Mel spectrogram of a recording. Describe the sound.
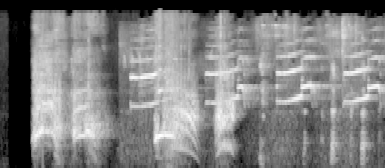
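An eagle cry sound effect: a string of shrill, high-pitched screeches, some sliding downward, followed by quicker stuttering chirps, loud and unaccompanied by talk.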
